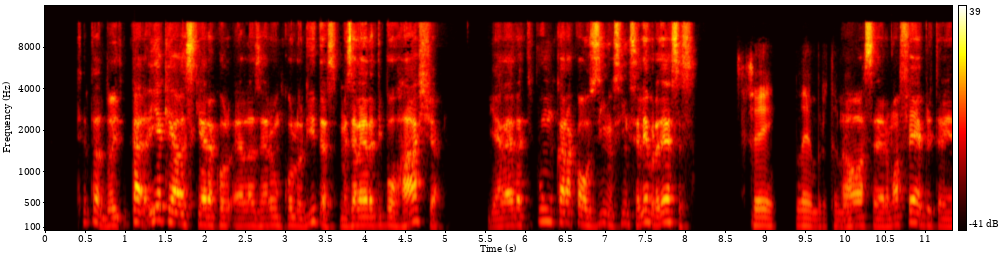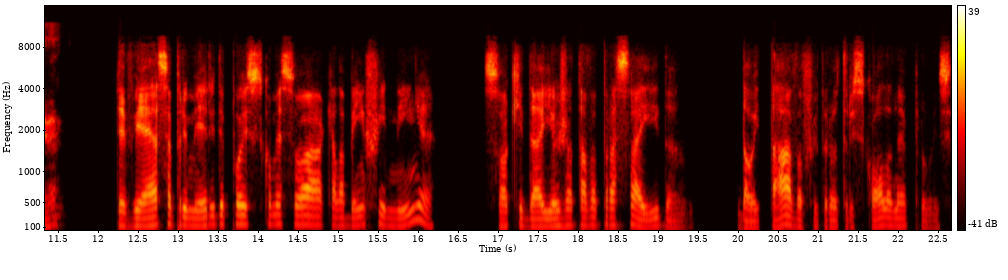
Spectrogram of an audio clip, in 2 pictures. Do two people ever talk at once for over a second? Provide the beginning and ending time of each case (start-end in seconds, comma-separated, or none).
none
